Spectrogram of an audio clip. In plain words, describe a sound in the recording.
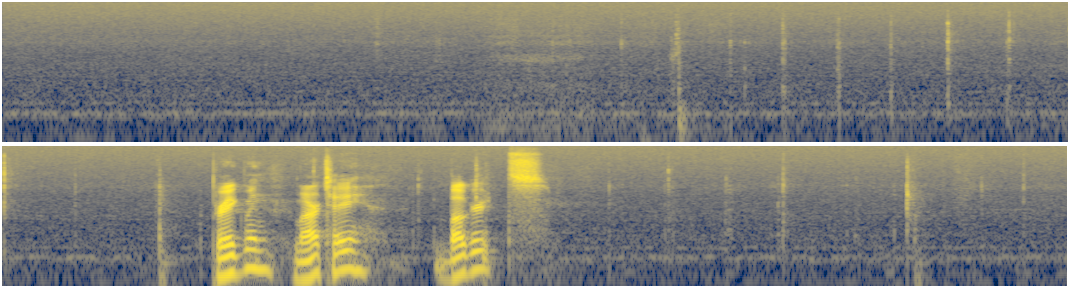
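Trading cards flick and rustle softly as they are sorted by hand.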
